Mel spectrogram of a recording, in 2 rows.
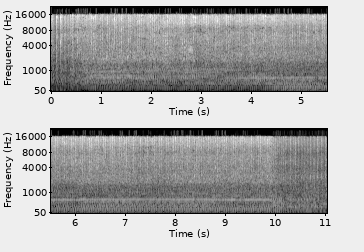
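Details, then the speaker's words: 1987 model mower holds a steady, even small single-cylinder buzz for ten seconds with no misses or surging, then cuts off; normal running. "but yeah it runs I've I've been mowing the grass with it"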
